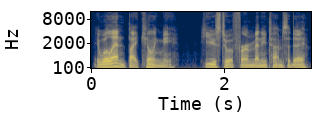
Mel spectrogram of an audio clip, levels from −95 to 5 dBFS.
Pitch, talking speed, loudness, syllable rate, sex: 110 Hz, 255 wpm, -19 LUFS, 6.3 syllables/s, male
